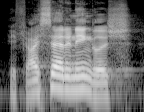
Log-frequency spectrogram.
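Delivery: usual speaking voice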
